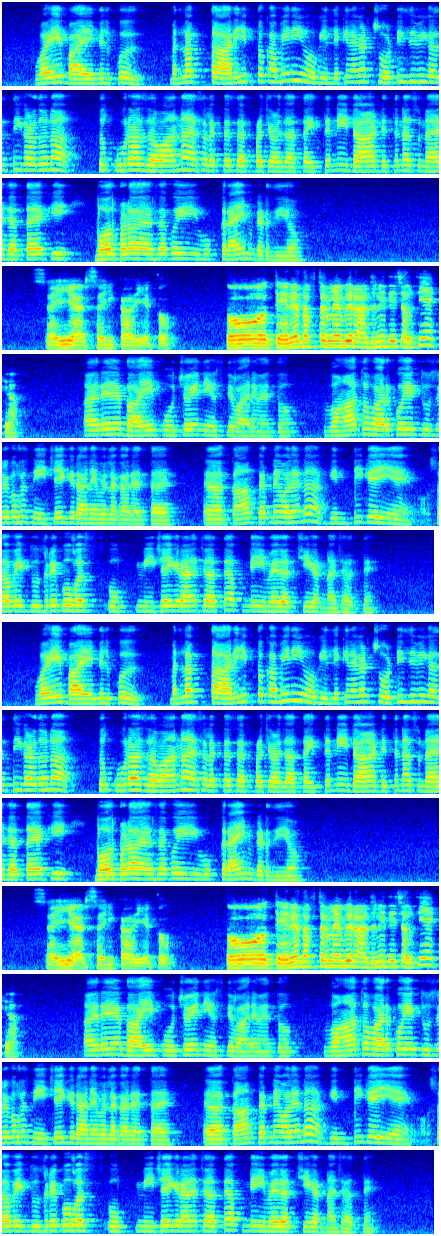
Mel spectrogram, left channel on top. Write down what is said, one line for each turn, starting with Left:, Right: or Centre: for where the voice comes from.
Right: वही भाई बिल्कुल मतलब तारीफ तो कभी नहीं होगी लेकिन अगर छोटी सी भी गलती कर दो ना तो पूरा जमाना ऐसा लगता है सर पर चढ़ जाता है इतनी डांट इतना सुनाया जाता है कि बहुत बड़ा ऐसा कोई वो क्राइम कर दिया हो
Left: सही यार सही कहा ये तो तो तेरे दफ्तर में भी राजनीति चलती है क्या
Right: अरे भाई पूछो ही नहीं उसके बारे में तो वहां तो हर कोई एक दूसरे को बस नीचे ही गिराने में लगा रहता है अ, काम करने वाले ना गिनती के ही हैं सब एक दूसरे को बस ऊप- नीचे ही गिराना चाहते हैं अपनी इमेज अच्छी करना चाहते हैं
